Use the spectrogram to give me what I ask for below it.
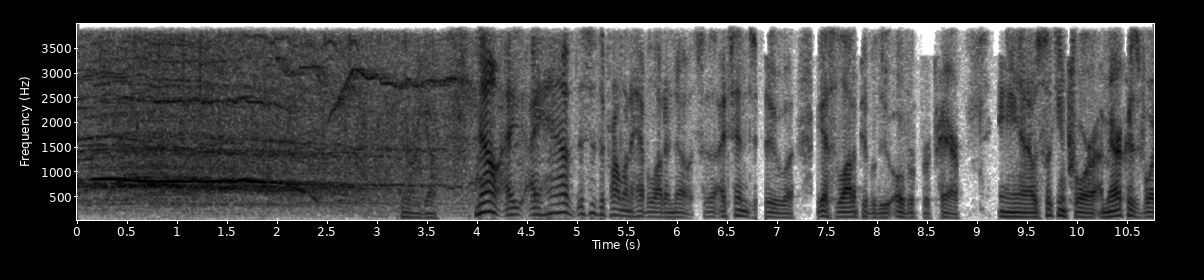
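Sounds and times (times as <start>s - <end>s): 
crowd cheering and clapping: 0.0s - 4.7s
speech: 3.6s - 10.7s.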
